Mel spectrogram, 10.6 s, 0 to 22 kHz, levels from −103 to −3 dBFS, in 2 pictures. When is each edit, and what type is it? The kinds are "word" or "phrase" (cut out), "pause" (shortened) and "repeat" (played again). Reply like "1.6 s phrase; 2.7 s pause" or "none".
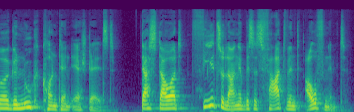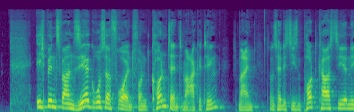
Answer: none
